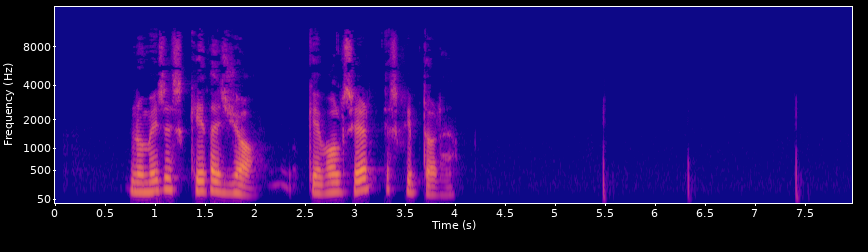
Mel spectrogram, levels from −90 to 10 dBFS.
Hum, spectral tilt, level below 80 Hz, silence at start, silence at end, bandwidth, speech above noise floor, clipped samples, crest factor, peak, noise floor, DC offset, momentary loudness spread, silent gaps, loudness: none; -5.5 dB/octave; -76 dBFS; 0.75 s; 4 s; 11 kHz; 54 dB; under 0.1%; 24 dB; -8 dBFS; -81 dBFS; under 0.1%; 12 LU; none; -27 LUFS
